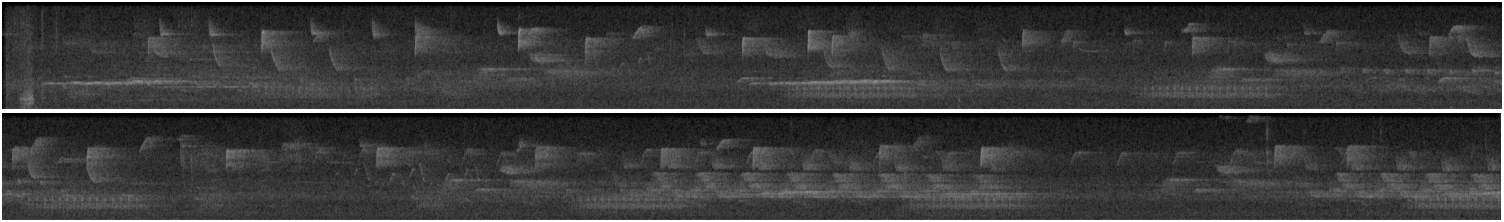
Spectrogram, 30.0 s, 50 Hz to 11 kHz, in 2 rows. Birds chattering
0.0s 4.0s

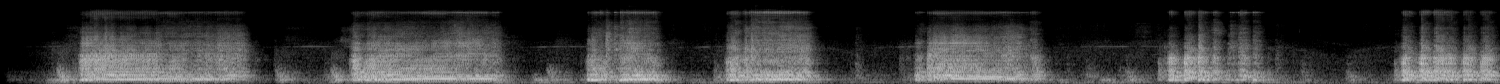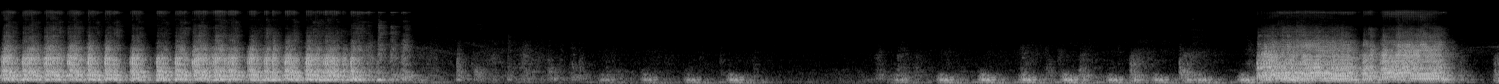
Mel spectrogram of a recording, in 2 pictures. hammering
0.5s 8.3s, 23.9s 29.9s

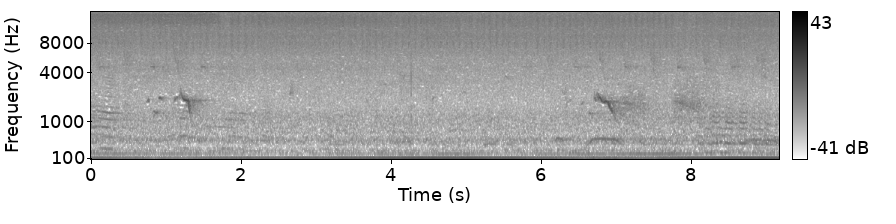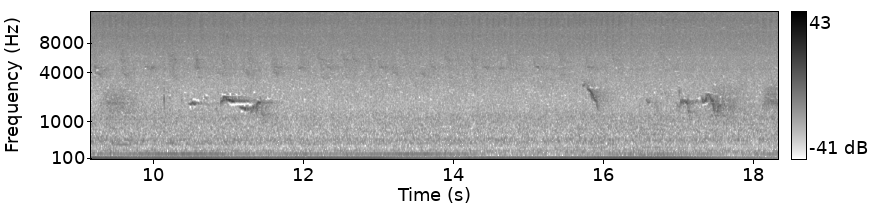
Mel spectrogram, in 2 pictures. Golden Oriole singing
6.3s 7.9s, 8.5s 18.3s

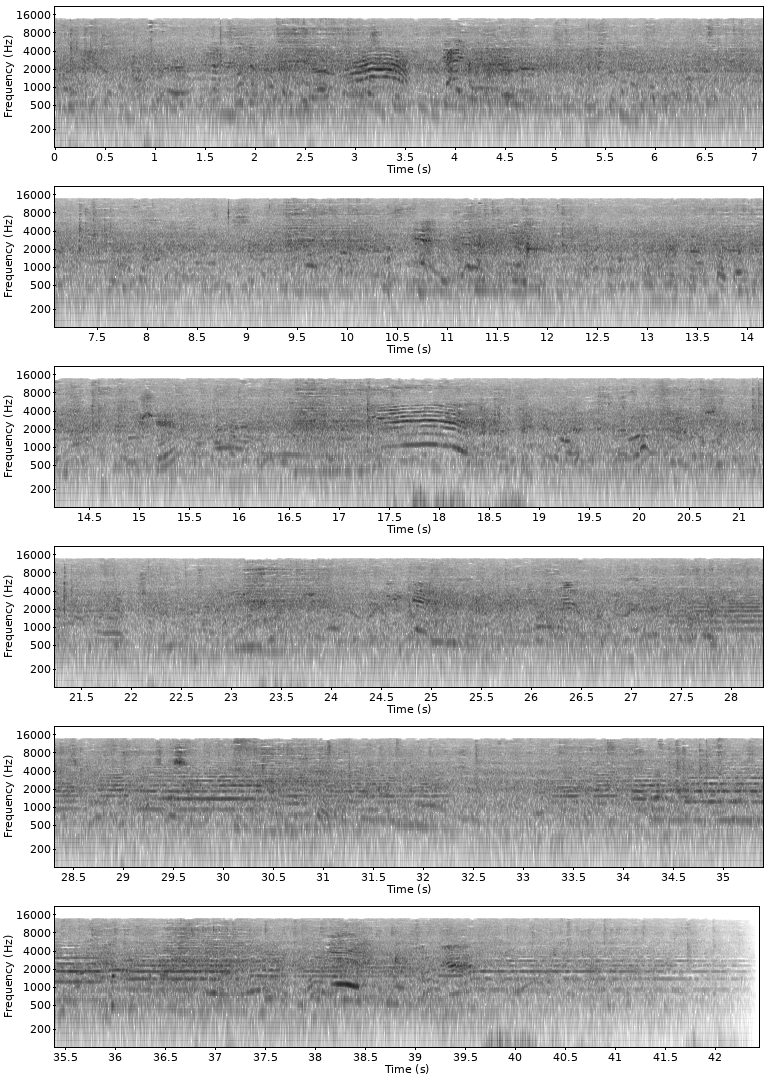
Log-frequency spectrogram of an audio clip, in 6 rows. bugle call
27.6s 42.3s

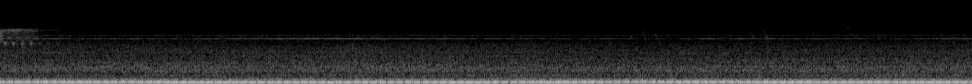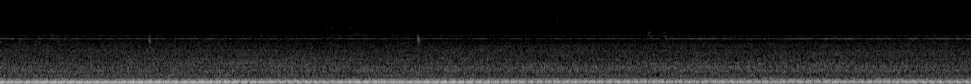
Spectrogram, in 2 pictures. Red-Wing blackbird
0.0s 0.6s

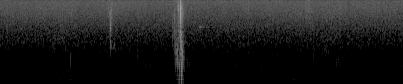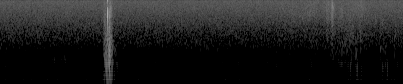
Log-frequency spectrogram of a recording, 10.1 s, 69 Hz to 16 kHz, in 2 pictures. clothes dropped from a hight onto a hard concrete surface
2.2s 2.4s

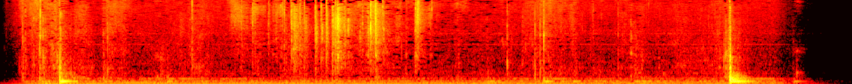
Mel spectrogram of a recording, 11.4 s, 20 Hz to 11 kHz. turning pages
2.4s 8.6s

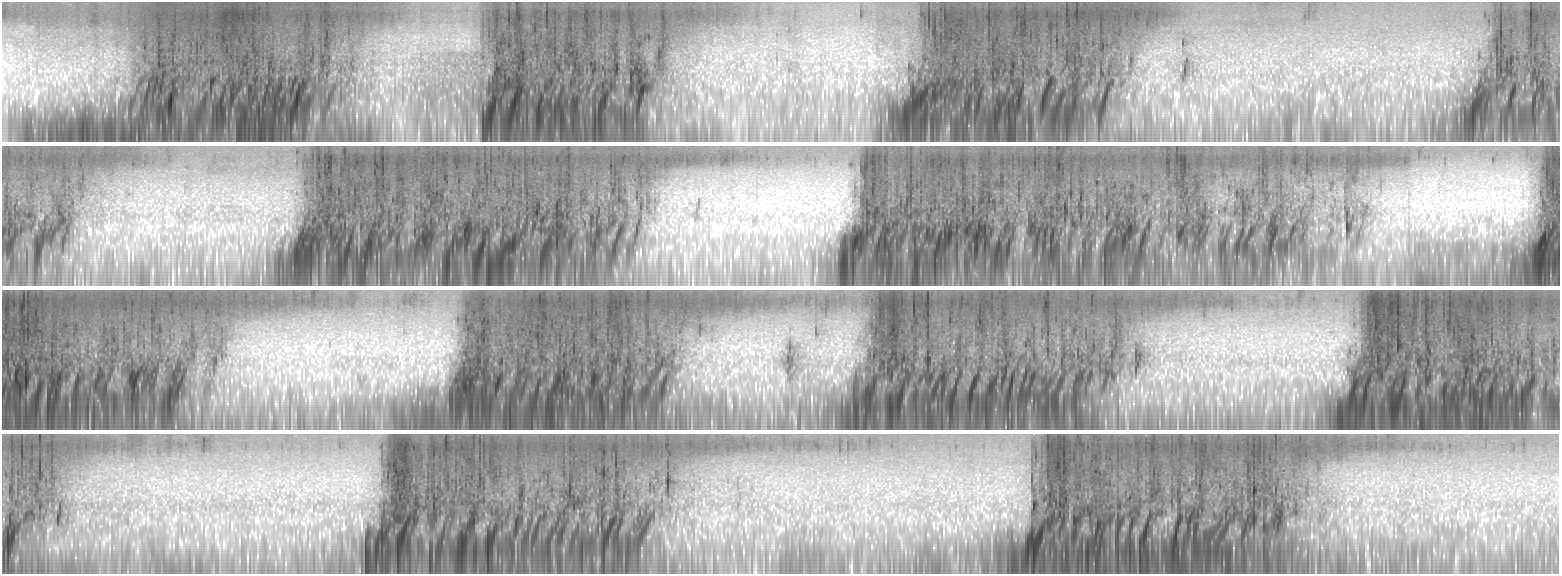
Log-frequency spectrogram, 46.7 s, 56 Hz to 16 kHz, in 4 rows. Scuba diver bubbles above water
0.8s 2.7s, 3.6s 5.0s, 6.6s 8.4s, 10.9s 12.2s, 13.8s 16.4s, 18.0s 21.6s, 23.1s 24.9s, 26.6s 28.4s, 29.7s 31.8s, 33.4s 35.4s, 37.8s 40.1s, 42.6s 44.8s

